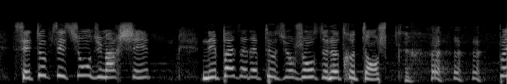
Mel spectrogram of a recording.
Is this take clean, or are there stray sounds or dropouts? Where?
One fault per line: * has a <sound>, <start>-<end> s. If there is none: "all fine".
* has a laugh, 3.9-4.9 s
